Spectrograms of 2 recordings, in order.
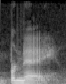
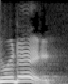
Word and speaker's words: Renee: Now, our friend Willie, and it's funny, my twin kind of does this in a sense, but he'll say her name Brene. My twin says Benet. But it's Renee.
